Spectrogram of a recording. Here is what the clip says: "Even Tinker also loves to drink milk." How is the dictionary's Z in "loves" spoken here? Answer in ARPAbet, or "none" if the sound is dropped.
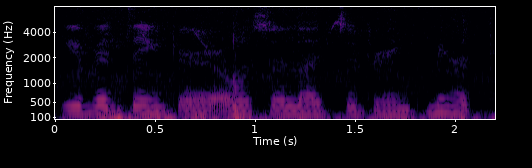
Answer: none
